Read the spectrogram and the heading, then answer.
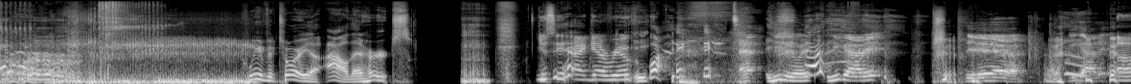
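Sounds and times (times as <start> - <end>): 
person imitating a horse whinny: 0.0 - 1.7
speech: 2.6 - 11.3
laughter: 6.4 - 11.3.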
